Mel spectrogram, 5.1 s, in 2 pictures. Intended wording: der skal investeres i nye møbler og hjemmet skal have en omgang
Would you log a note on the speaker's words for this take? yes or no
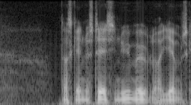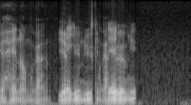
yes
